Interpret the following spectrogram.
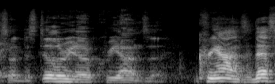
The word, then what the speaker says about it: Crianza: Crianza, that's how you say it.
